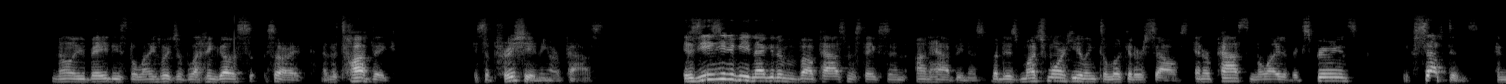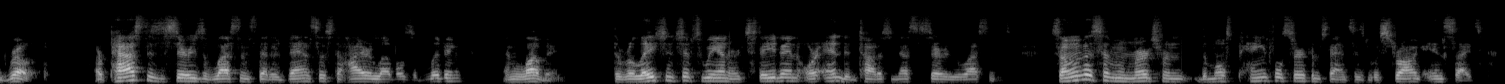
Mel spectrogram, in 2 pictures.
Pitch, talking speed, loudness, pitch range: 135 Hz, 175 wpm, -28 LUFS, 125-150 Hz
